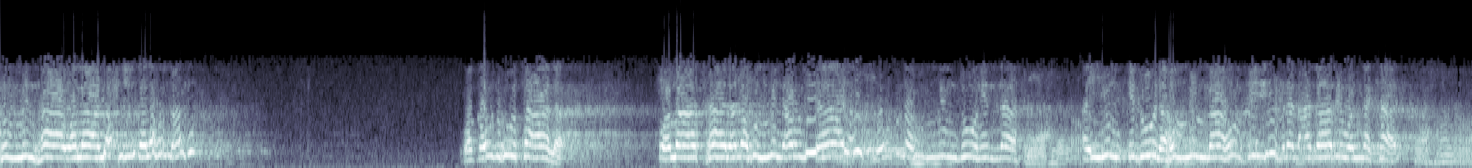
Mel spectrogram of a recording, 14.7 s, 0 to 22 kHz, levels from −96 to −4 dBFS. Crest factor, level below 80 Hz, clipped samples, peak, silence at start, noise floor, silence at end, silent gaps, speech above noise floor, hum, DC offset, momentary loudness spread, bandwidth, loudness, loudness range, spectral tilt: 12 dB; -42 dBFS; under 0.1%; 0 dBFS; 0 s; -49 dBFS; 0 s; none; 38 dB; none; under 0.1%; 12 LU; 4.9 kHz; -11 LUFS; 6 LU; -10.5 dB/octave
